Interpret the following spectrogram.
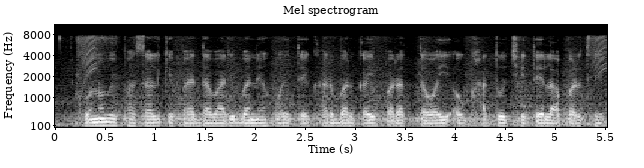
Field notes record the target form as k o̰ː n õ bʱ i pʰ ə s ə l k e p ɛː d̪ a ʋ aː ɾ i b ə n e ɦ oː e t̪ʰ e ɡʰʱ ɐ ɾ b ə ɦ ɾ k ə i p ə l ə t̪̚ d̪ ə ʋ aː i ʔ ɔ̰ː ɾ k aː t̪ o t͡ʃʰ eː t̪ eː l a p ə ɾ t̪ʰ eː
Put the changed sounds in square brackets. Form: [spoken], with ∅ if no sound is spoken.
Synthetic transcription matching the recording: k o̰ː n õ bʱ i pʰ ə s ə l k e p ɛː d̪ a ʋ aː ɾ i b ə n e ɦ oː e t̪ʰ e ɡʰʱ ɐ ɾ b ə [∅] ɾ k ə i p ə [ɾ] ə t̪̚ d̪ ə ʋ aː i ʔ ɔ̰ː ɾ [kʰ] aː t̪ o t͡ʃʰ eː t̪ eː l a p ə ɾ t̪ʰ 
